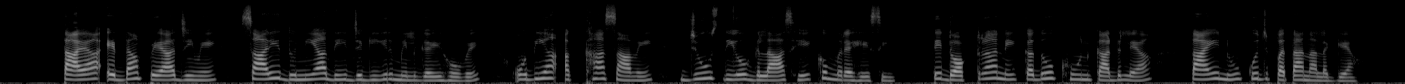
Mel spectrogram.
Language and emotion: Punjabi, neutral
